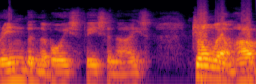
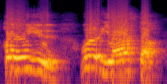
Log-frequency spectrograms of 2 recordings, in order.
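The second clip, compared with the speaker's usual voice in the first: put-on high, loud bawling child; bawled; 11 semitones higher, 7 dB louder than usual. A narrator's reading. Boy bawling cheekily at the servant. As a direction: yell it at the top of your lungs. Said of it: "bawled the boy".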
